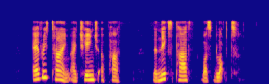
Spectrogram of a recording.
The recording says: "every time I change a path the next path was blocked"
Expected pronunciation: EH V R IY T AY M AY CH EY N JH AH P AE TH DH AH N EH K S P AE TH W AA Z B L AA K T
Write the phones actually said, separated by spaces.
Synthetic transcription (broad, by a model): EH V R IY T AY M AY CH EY N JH AH P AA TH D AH N EH K S P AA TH W AA S B L AA K T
